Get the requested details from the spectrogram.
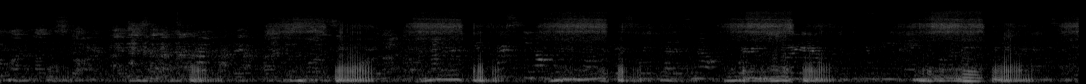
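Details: A sleeping animal snoring: repeated rough, vibrating snores with hissy breath noise between them, about one every two seconds.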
